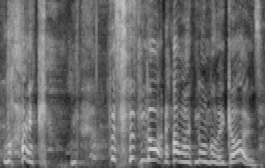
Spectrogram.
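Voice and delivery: laughing. Real, not acted. Sheepish preacher laughing at her own blunder. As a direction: laugh through the embarrassed admission.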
